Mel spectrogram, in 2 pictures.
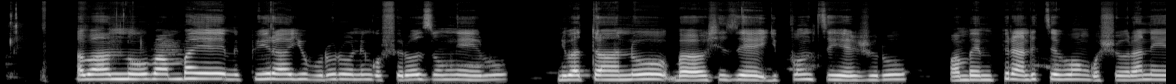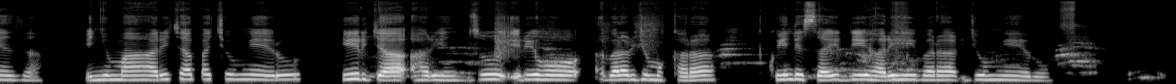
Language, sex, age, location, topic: Kinyarwanda, female, 25-35, Huye, health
